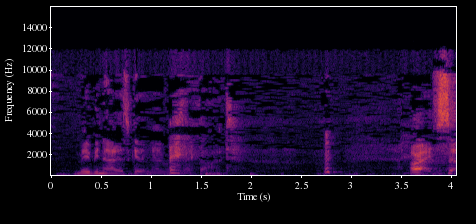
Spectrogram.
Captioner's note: laughter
